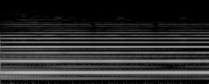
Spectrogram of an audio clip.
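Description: Viola holding one long, steady note of the melody, with a lower note sustained underneath.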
